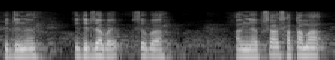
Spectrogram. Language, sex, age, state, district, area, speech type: Bodo, male, 60+, Assam, Udalguri, rural, spontaneous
